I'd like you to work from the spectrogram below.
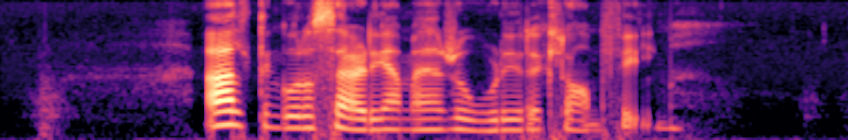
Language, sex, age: Swedish, female, 38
